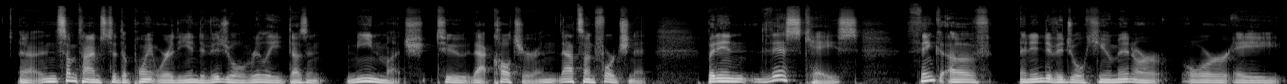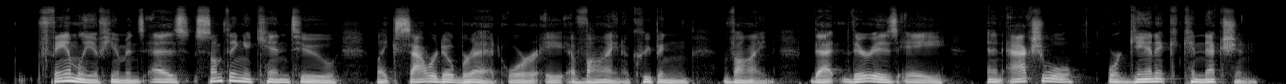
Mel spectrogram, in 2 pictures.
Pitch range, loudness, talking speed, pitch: 90-115 Hz, -21 LUFS, 130 wpm, 105 Hz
